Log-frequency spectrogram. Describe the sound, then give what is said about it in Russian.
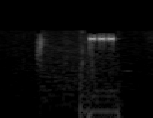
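Voicemail beep before a message is recorded: a faint click, then three short, evenly spaced high beeps over a low buzz, with quiet before and after. “Ваш звонок был переадресован на голосовой почтовый ящик. Можете оставить сообщение после сигнала.”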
